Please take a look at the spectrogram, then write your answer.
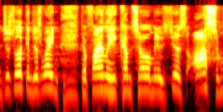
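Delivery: normal talking voice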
